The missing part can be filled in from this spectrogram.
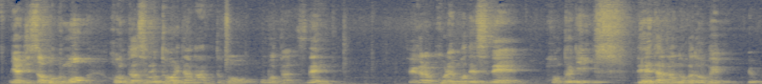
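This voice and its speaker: An older man giving a public lecture in a conversational way, pausing often with filler sounds. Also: mid-range voice. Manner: conversational, frequent filler pauses. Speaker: guest lecturer. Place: lecture room. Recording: roomy, mic at a distance.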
